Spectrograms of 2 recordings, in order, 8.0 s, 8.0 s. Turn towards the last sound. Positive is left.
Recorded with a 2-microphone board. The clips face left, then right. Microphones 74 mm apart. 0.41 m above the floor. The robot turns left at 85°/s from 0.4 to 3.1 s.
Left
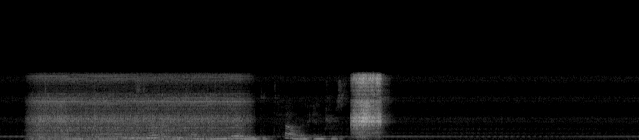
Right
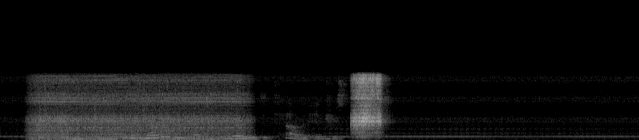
turn(degrees=-5)  # may be behind; listen again after turning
